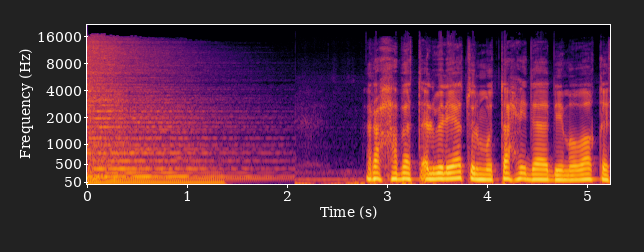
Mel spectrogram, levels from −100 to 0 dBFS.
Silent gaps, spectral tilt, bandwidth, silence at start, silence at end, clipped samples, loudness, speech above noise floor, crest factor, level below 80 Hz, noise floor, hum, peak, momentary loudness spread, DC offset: none; -7.5 dB/octave; 16.5 kHz; 0 s; 0 s; under 0.1%; -15 LUFS; 28 dB; 14 dB; -34 dBFS; -41 dBFS; none; -2 dBFS; 18 LU; under 0.1%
